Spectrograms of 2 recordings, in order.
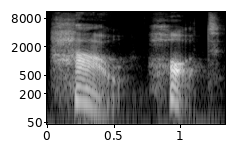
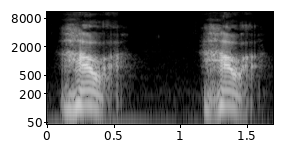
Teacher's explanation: in English, it's usually a rather soft and breathy sound like how, hot. H in Czech it is a little bit stronger and more voiced.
